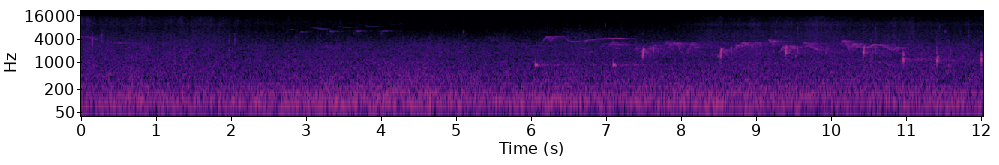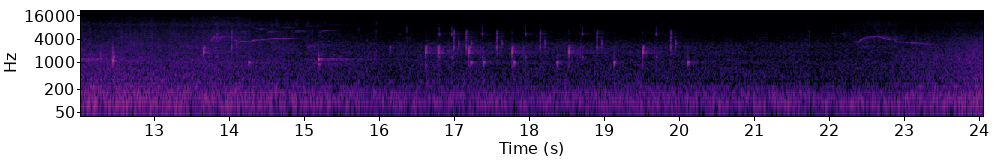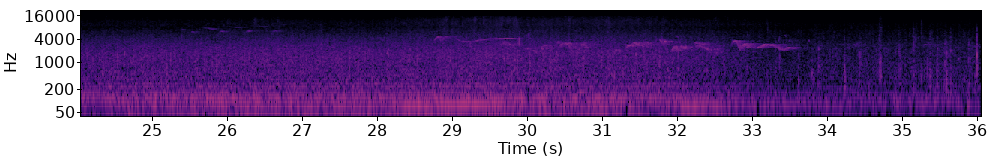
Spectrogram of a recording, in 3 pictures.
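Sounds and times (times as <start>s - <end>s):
water drips: 0.0s - 20.5s, 21.6s - 36.0s
steady rain: 0.0s - 36.0s
birds chirping: 6.0s - 13.0s, 13.6s - 15.7s, 28.7s - 33.7s.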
